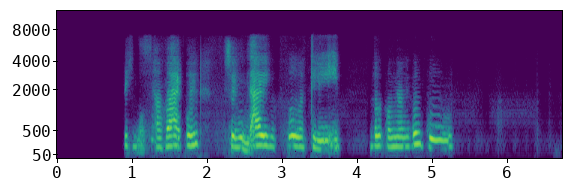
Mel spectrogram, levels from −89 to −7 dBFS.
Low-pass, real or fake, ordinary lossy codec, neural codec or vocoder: 7.2 kHz; fake; AAC, 32 kbps; codec, 16 kHz, 0.5 kbps, FreqCodec, smaller model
